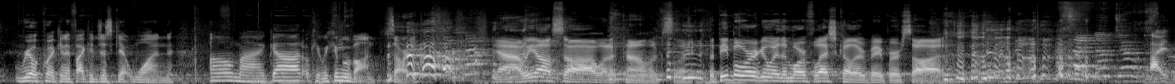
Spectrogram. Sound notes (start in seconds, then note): 6.0 laughs; 9.3 group laughs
